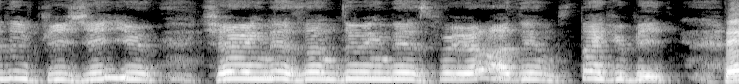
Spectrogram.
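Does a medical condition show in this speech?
Yes: traumatic brain injury.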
